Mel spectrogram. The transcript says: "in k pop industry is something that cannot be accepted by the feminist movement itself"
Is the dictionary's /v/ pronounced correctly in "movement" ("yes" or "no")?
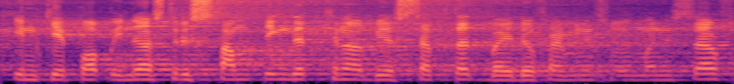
no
